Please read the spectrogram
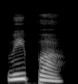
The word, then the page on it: ವಾಪಿ: vāpi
